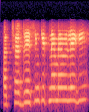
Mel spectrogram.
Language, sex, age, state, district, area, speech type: Hindi, female, 30-45, Uttar Pradesh, Hardoi, rural, conversation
